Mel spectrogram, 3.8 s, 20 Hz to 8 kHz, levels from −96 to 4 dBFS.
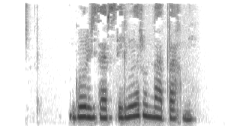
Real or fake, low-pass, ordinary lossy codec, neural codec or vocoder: real; 7.2 kHz; MP3, 32 kbps; none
